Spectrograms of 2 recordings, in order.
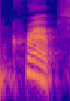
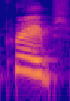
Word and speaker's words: crêpe: And I'm going to call them creps from now on because that's the way they pronounce them. And if I ever said crepes, my sister would always correct me.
